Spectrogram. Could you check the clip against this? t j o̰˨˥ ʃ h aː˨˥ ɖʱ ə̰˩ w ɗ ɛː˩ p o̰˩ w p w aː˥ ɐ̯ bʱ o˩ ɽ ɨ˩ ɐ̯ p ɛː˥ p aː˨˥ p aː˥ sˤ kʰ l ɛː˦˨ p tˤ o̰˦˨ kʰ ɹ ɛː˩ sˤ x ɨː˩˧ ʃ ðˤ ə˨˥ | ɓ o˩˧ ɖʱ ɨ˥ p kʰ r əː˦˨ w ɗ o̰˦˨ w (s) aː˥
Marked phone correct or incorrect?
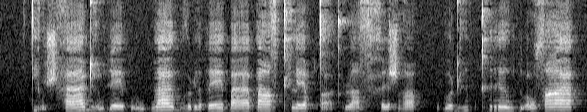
incorrect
